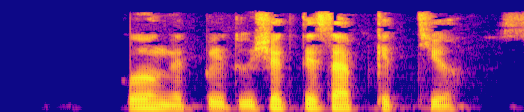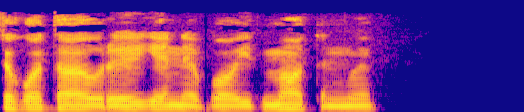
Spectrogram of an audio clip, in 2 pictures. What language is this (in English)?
Kalenjin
